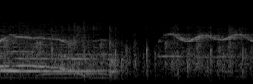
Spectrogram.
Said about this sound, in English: Y'all give Will Mosley a round of applause.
